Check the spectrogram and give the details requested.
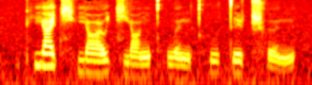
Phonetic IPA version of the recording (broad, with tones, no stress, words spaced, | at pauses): pʰjä˥t͡ɕʰjɑ˧˥ʊ̯ t͡ɕjɑ˧˥ŋkʰwə˨˩nkʰu˥˧ t̪i˥˩ʈ͡ʂʰə˨˩˦n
